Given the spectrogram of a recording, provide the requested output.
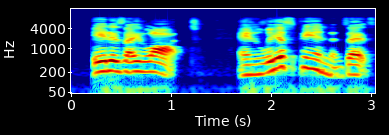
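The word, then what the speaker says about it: lis pendens: I could say, I want to know in my search, I'm in York County, I want to know how many list pendants has been filed in York County since January the 1st, 2026 through whatever date.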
